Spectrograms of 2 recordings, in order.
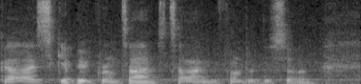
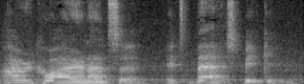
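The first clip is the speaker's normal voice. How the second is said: louder and higher, calling through the door; 7 semitones higher, 6 dB louder than usual. Acted. Pooh at Owl's door, calling out loudly. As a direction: call out to be heard inside. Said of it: "he called out in a very loud voice".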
